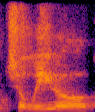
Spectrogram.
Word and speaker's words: Cholito: So we call him Cholito because it rhymes with burrito.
